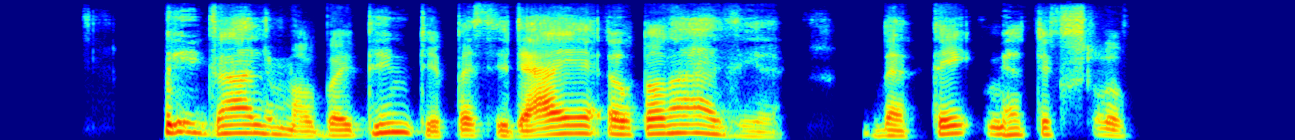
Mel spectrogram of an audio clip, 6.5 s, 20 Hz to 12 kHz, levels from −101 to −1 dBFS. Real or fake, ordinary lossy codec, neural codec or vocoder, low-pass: fake; Opus, 64 kbps; codec, 24 kHz, 1 kbps, SNAC; 10.8 kHz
